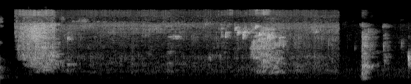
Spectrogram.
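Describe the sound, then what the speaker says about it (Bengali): Eggs coated in salt and turmeric drop into hot oil and fry with a loud, bright hiss that bursts up, settles into a steady crackle and swells again before cutting off, followed by a few short sputters. "তেল গরম হয়ে গেছে এবার ডিমগুলোকে ভেজে নেব"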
